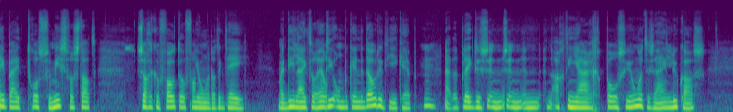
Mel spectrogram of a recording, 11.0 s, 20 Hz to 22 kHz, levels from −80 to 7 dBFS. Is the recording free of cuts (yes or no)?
no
